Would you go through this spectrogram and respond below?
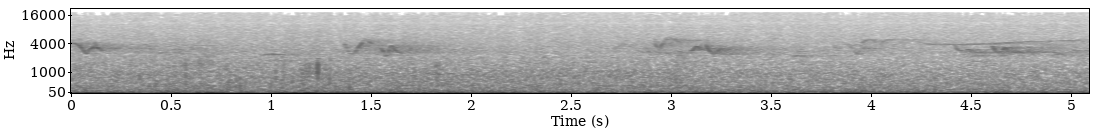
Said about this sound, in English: some red-eyed vireo here.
